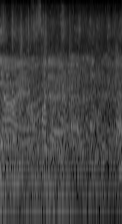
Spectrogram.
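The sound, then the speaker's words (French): A steady, dense murmur of many overlapping voices, the chatter of people seated on the terrace of the café Chez Prosper, fairly loud with no single voice standing out. “Voilà, on entend un peu. Ouais, déjà, ouais, de la terrasse.”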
